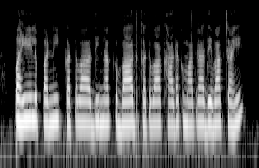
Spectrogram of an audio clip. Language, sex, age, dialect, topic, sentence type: Maithili, female, 18-24, Angika, agriculture, question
